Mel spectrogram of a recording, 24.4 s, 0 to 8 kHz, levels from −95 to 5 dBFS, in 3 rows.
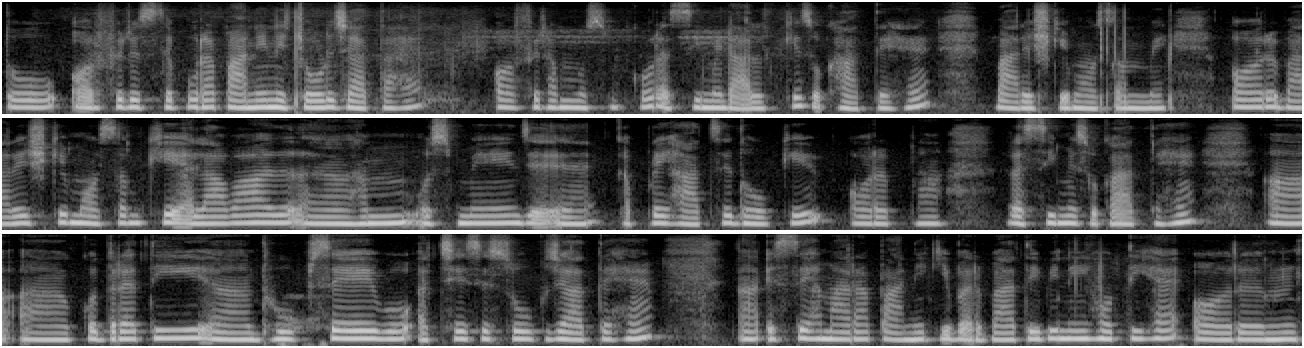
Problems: background sounds at intervals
